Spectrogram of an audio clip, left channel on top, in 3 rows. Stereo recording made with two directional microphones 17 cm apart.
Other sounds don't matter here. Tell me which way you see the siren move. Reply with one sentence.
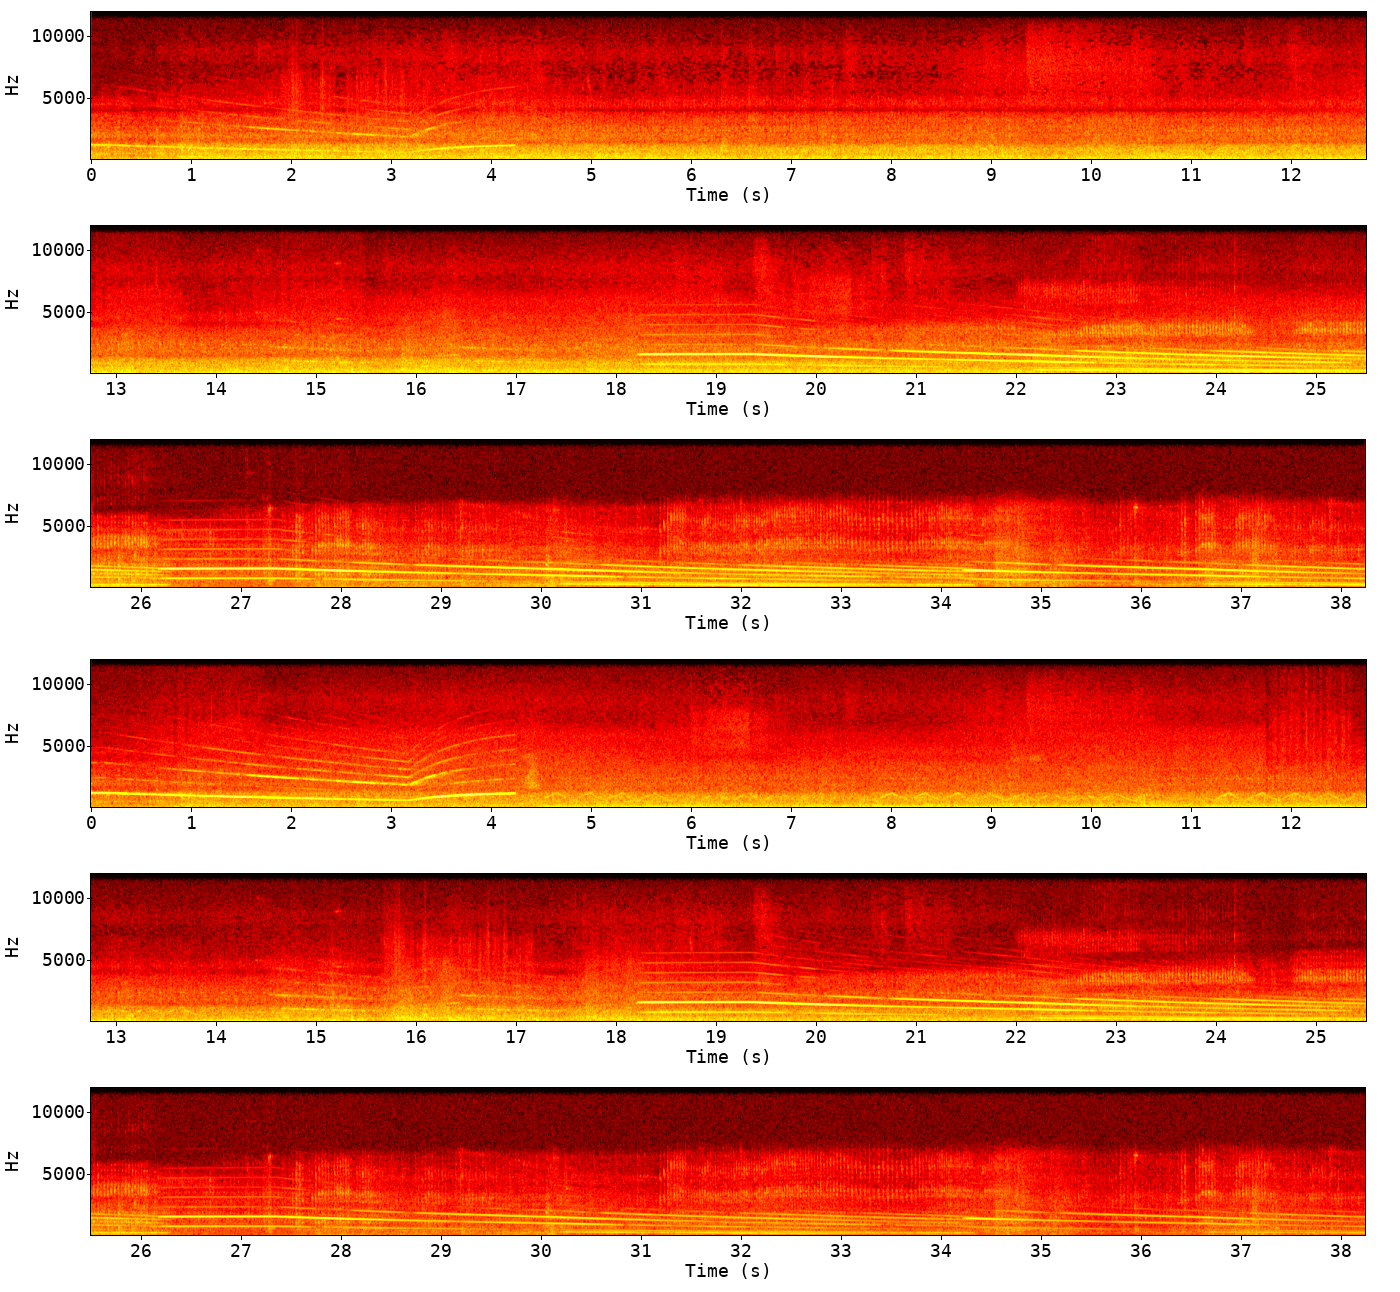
You can hear the siren move to the left.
